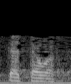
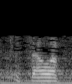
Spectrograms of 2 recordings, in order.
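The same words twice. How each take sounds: First: The t sounds are firm stops without running breath. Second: The t sounds are released with extra running breath. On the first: The speaker calls it right. "قل فتنة تتوفى" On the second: The speaker calls it wrong. "ولا تتوفى"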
